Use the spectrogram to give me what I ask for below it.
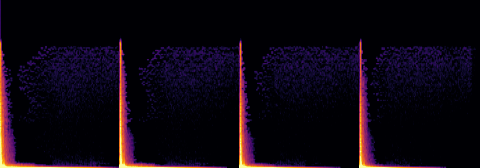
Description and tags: Four variations of the kick drum, high to low intensity.
bass-drum, bassdrum, kick, kick-drum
